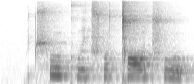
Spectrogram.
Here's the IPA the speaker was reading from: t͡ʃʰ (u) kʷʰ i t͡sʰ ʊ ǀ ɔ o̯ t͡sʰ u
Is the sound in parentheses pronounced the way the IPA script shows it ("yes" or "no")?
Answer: yes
